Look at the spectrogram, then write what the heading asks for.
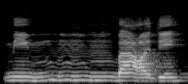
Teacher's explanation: نون کے بعد جو ہے با آیا ہے، ادھر ہم اقلاب کریں گے، ٹھیک ہے، میم کی آواز نکالیں گے اور اخفا بھی کریں گے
